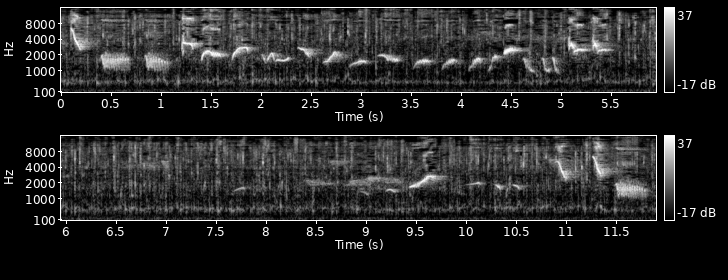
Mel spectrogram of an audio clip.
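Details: White-rumped shama in a therapy recording with running water: dense bursts of whistled and harsh notes in the first half, quieter scattered notes later, steady water hiss throughout.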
